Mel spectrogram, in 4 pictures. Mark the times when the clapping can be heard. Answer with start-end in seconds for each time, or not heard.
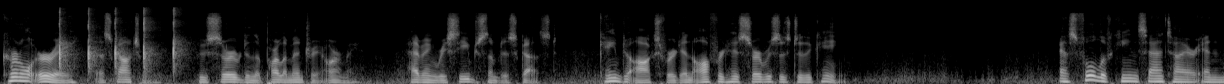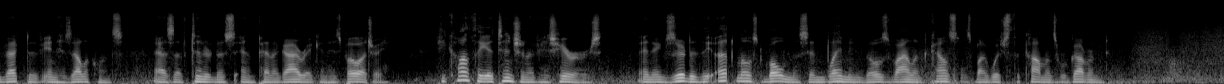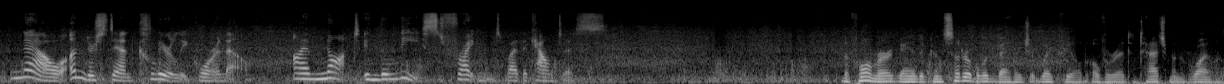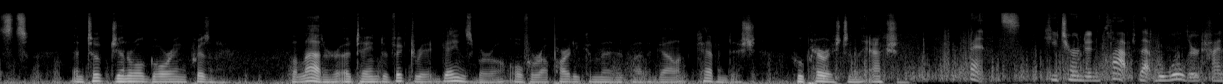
0.6-1.9.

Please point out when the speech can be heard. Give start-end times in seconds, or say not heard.
0.0-8.4, 10.6-23.4, 24.6-30.5, 32.9-48.9.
